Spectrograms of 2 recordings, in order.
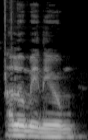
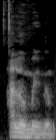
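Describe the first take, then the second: First: It is said with five syllables, British style. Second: It is said with four syllables, American style. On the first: "the usual aluminium" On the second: "because it's U S"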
